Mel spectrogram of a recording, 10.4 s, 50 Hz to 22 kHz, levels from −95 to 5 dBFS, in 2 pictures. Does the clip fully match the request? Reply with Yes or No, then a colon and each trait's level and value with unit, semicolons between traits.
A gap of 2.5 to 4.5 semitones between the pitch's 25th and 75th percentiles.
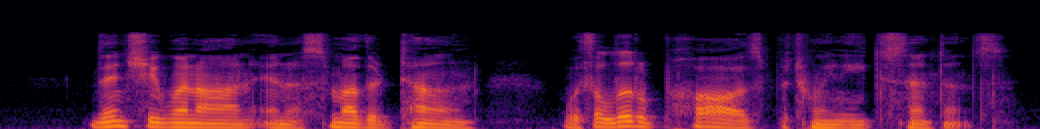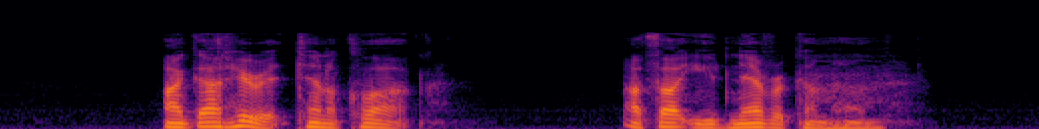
Yes: average, 3.9 semitones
